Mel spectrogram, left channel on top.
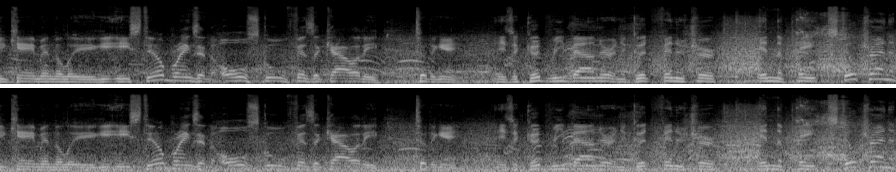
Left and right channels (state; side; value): noise; right; rumble, 3 dB below the sound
